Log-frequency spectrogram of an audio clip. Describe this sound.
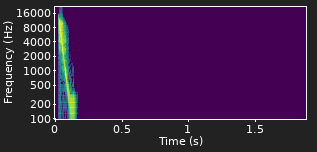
A laser sound intended for a 2D game.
